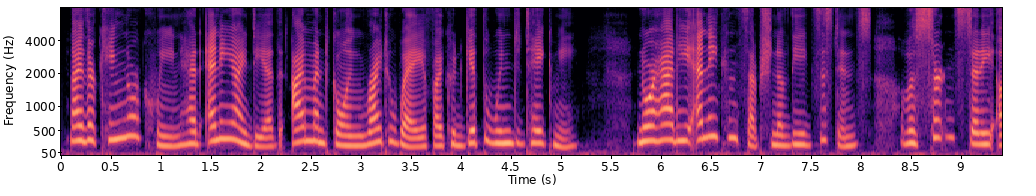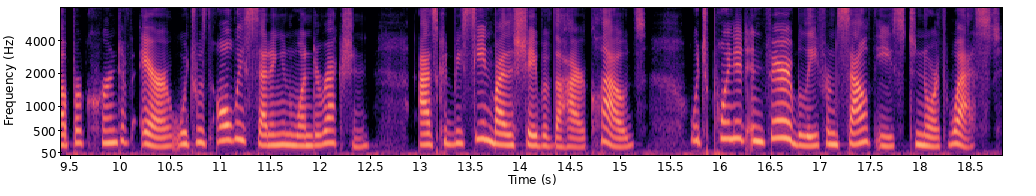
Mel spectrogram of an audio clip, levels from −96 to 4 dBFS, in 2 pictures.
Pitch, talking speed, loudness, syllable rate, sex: 245 Hz, 200 wpm, -19 LUFS, 5.4 syllables/s, female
